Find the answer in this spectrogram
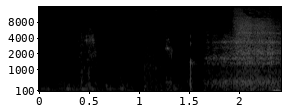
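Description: Near silence with a few faint mouth clicks, then a breathy exhale into a close microphone near the end.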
